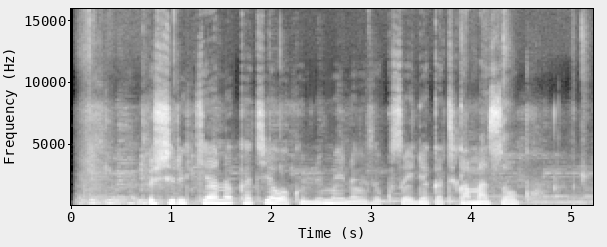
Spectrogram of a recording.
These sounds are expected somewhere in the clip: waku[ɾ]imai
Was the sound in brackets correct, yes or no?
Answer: no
